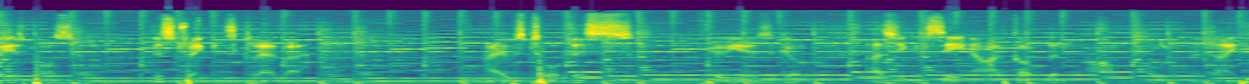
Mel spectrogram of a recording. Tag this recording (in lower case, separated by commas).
speech, music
